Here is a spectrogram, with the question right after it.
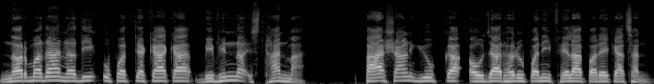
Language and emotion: Nepali, neutral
